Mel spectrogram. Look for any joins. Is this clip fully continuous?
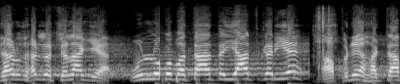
no; 1 cut; at 3.1 s

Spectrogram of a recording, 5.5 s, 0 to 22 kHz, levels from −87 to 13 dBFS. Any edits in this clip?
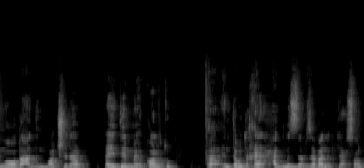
no; 0 cuts

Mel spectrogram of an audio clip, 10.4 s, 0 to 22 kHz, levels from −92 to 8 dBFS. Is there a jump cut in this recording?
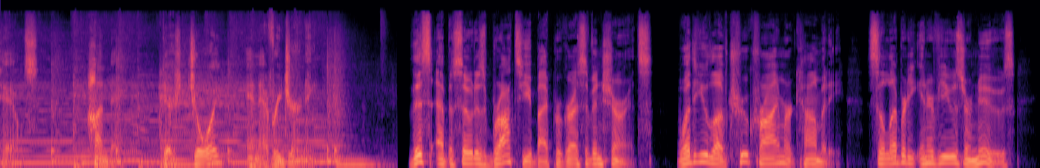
yes; 1 cut; at 4.0 s

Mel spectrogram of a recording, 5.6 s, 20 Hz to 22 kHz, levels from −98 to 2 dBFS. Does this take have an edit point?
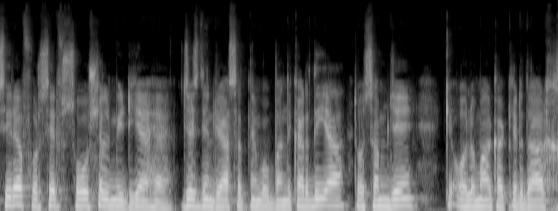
no; 0 cuts

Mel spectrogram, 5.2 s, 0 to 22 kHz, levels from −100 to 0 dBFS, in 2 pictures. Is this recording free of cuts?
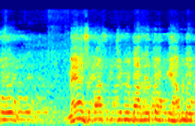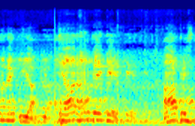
no; 1 cut; at 3.4 s

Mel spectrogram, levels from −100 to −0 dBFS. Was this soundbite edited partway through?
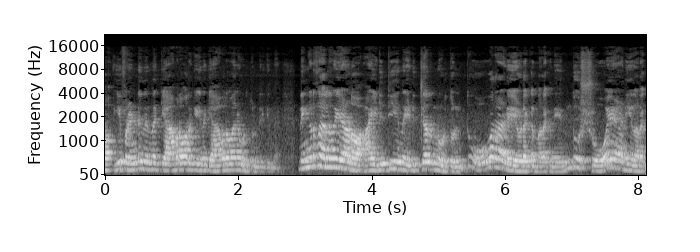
yes; 1 cut; at 5.4 s

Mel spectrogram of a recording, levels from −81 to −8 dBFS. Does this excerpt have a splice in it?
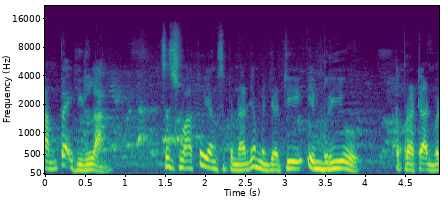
no; 0 cuts

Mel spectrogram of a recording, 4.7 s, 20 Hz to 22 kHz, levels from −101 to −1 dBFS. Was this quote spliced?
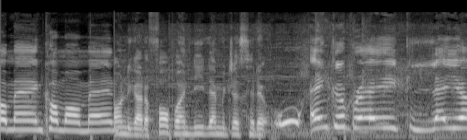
yes; 1 cut; at 1.1 s

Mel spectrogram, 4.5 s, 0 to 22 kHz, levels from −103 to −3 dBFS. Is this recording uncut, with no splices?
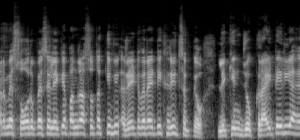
no; 1 cut; at 1.8 s

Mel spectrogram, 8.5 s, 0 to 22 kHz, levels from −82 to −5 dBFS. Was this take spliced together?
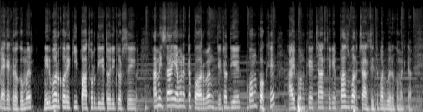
yes; 1 cut; at 2.8 s

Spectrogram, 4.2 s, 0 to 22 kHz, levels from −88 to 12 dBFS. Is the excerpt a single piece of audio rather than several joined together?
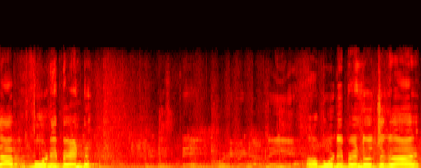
yes; 0 cuts

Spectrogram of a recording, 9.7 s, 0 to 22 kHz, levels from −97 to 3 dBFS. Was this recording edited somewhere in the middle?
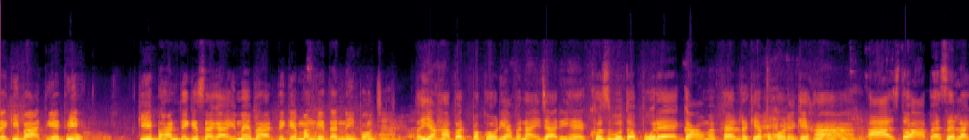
yes; 2 cuts; at 4.0 s, 8.5 s

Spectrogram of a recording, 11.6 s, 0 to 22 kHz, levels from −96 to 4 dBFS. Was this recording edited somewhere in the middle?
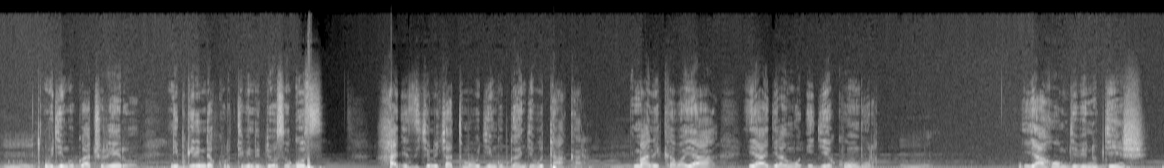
no; 0 cuts

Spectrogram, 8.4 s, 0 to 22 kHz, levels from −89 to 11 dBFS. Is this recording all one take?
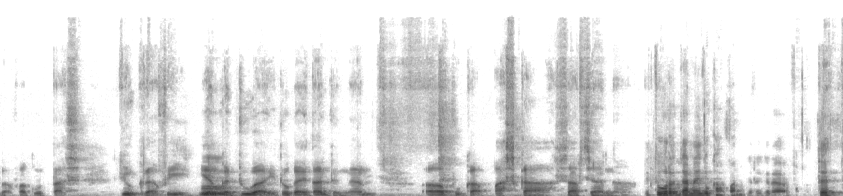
no; 1 cut; at 6.3 s

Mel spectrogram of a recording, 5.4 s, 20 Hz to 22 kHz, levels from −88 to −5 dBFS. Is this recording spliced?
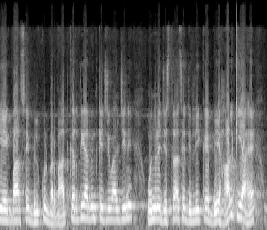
no; 0 cuts

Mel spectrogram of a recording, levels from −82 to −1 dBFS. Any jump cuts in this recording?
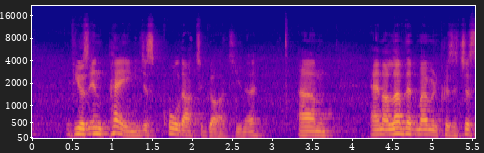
no; 0 cuts

